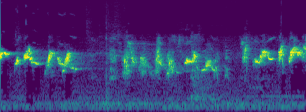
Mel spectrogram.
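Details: Red-whiskered bulbul practising ché song during stamina-recovery training; a continuous run of sweet, wavering whistled notes that dips and rises, then a brief pause and a fresh burst of chirpy phrases.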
